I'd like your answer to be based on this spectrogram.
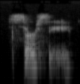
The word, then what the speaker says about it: Circe: Circe. – Spell that for us. – C-I-R-C-E.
